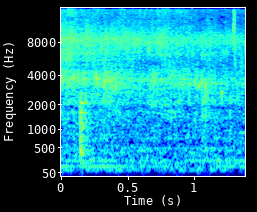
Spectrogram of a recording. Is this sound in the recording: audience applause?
no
